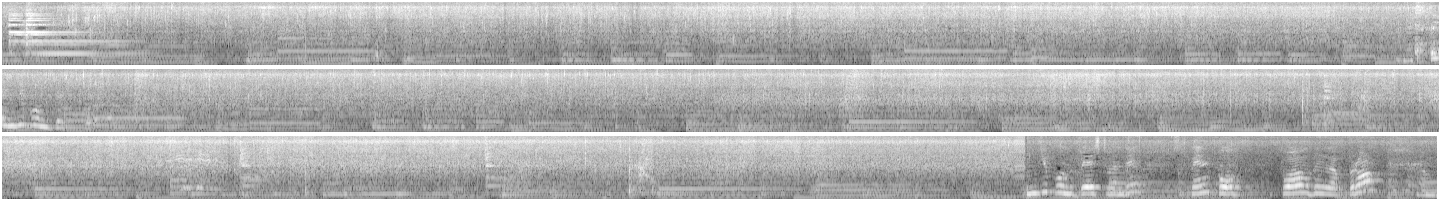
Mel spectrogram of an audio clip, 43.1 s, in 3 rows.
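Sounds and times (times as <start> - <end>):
food sizzling in oil: 0.0 - 39.1
metal spoon scraping a pot: 35.0 - 35.4.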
